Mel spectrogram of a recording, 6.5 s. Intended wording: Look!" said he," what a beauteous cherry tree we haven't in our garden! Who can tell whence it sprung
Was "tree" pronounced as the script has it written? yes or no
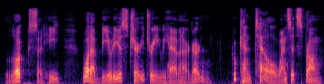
yes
